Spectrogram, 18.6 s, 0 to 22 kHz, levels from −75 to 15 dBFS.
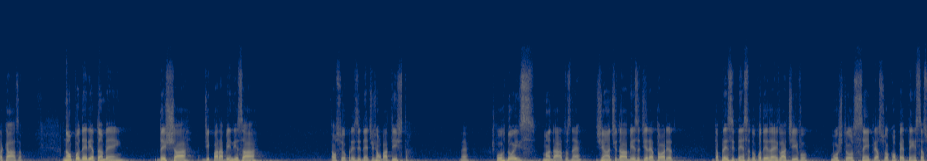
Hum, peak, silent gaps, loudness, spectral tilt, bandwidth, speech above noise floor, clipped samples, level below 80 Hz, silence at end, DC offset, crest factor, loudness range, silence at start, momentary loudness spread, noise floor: none; -6 dBFS; none; -23 LUFS; -7 dB/octave; 13.5 kHz; 33 dB; under 0.1%; -56 dBFS; 0 s; under 0.1%; 18 dB; 6 LU; 0 s; 13 LU; -55 dBFS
